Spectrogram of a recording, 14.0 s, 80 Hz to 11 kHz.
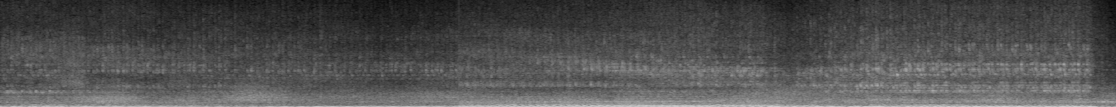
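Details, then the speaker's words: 1979 AMC AMX after exhaust system repair at a muffler shop: deep, steady low rumble at idle swelling evenly as it pulls away, no rasp, ticks or leaks; clean exhaust. "God, that sounds good."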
